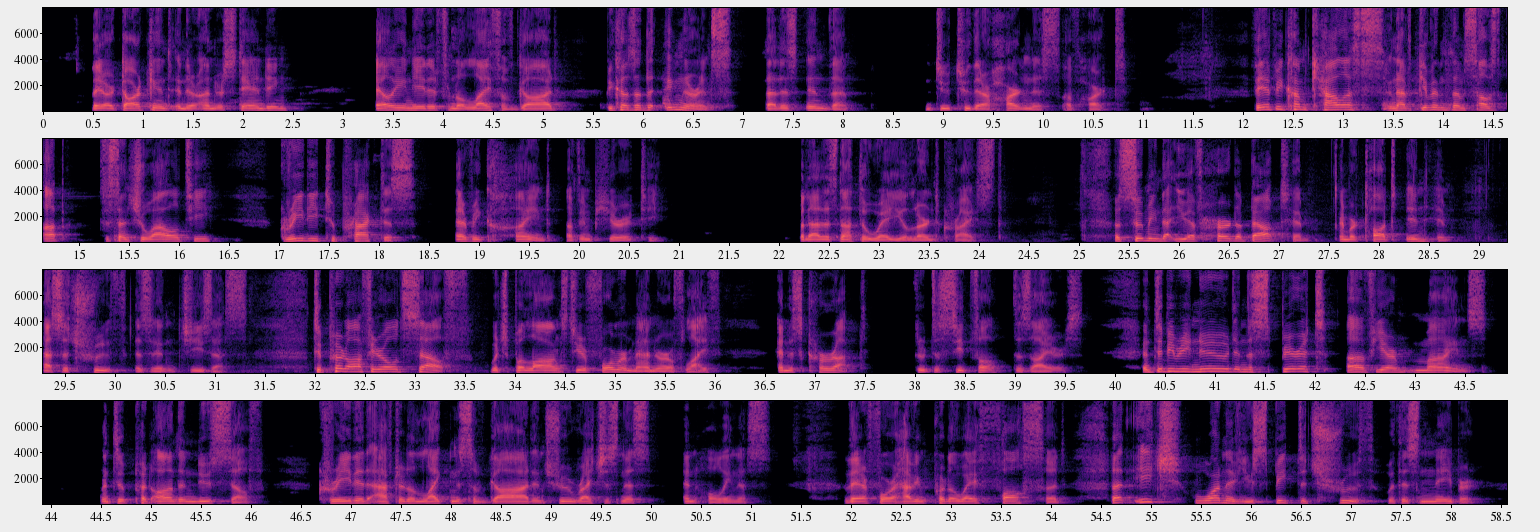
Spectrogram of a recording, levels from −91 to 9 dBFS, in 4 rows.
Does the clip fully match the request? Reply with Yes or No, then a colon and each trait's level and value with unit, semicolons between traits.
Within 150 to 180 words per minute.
No: average, 140 wpm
